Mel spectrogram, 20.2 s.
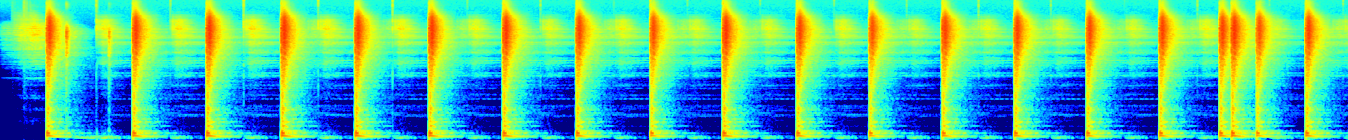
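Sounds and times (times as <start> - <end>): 
snare drum: 0.7 - 4.8, 5.4 - 7.0, 7.6 - 8.1, 8.7 - 9.2, 9.8 - 10.3, 10.9 - 11.4, 12.0 - 13.6, 14.2 - 16.8, 17.4 - 20.2.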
